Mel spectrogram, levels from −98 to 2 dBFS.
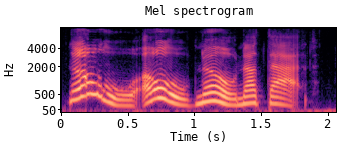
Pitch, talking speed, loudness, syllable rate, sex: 240 Hz, 145 wpm, -15 LUFS, 3.0 syllables/s, female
